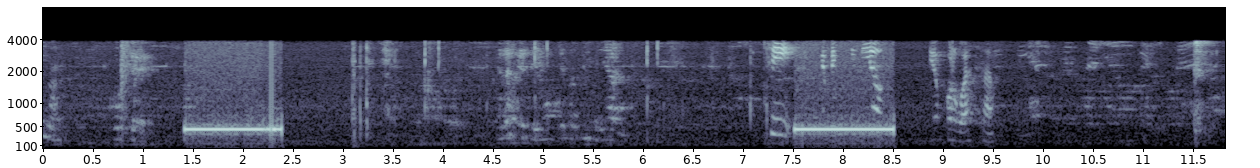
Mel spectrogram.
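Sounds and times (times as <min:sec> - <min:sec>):
telephone tone while placing a call: 0:01.4 - 0:02.4, 0:07.6 - 0:08.6.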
